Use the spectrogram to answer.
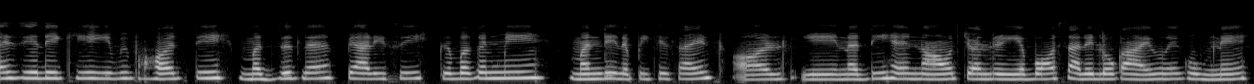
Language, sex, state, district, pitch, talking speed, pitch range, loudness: Hindi, female, Bihar, Gopalganj, 260 Hz, 155 wpm, 245-280 Hz, -21 LUFS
